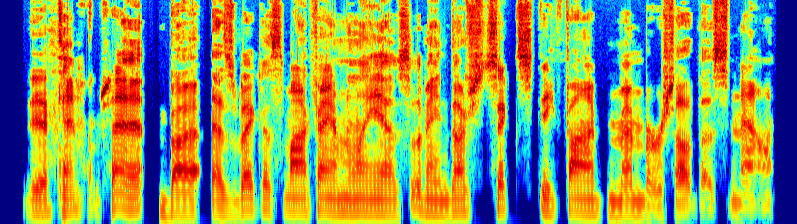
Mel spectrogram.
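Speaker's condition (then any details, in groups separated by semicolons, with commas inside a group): Parkinson's disease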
